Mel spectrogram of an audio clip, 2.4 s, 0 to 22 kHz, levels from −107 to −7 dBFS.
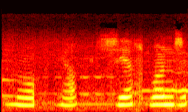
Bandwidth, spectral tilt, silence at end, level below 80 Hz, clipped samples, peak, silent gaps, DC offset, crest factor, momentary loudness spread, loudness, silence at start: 6.6 kHz; -6.5 dB/octave; 0 s; -66 dBFS; under 0.1%; -10 dBFS; none; under 0.1%; 14 dB; 14 LU; -26 LUFS; 0 s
